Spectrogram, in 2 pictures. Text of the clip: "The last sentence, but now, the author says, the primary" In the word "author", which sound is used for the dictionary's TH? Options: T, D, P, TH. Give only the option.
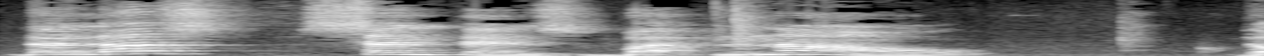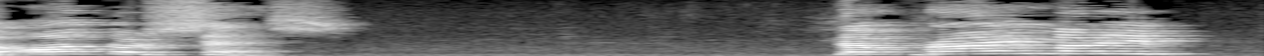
T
